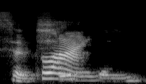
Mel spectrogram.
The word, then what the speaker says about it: climb: The next picture would be climb. Yes, of course. Climb. Climb. Climb. Climb. And you can see the B is after the letter M making it quiet.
